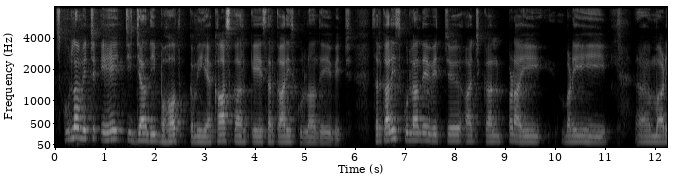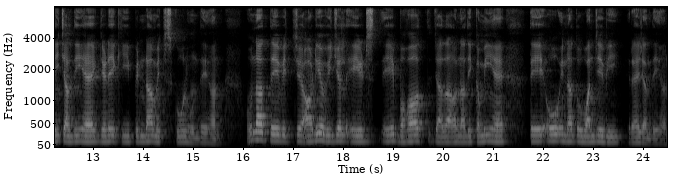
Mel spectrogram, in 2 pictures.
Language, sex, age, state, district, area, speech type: Punjabi, male, 30-45, Punjab, Fatehgarh Sahib, urban, spontaneous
